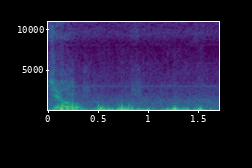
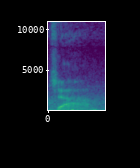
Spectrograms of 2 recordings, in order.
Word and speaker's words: Job: You was arrogant, Job.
